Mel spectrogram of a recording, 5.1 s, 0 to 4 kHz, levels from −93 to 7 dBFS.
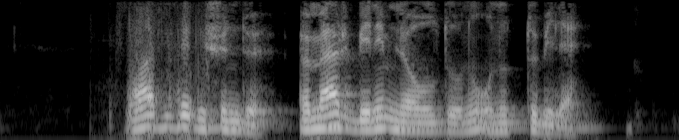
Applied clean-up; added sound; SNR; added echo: neural separator model SepFormer DNS4.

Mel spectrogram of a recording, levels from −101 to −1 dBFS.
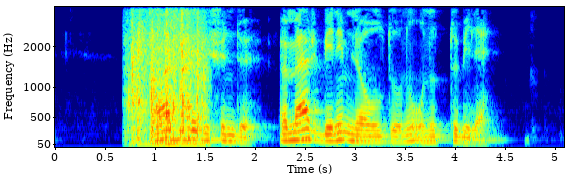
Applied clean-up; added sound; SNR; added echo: none; Bird; -3 dB; none.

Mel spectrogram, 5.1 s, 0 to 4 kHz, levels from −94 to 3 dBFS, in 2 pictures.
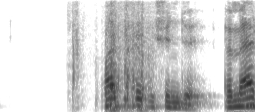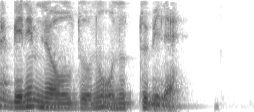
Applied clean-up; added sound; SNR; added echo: neural mask model RNNoise.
